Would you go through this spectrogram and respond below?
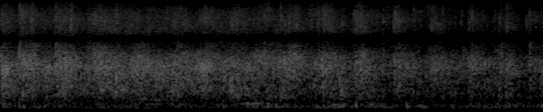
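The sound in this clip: A church audience gives faint, steady applause as a couple is welcomed onto the stage. The clapping forms a continuous, even patter from many hands, with no standout voices.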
